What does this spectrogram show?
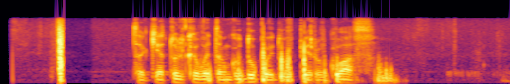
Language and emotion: Russian, neutral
